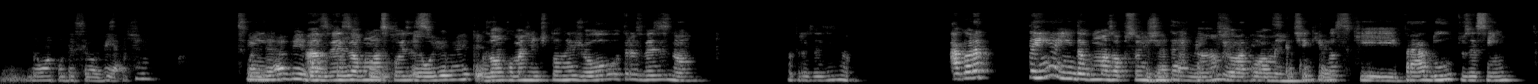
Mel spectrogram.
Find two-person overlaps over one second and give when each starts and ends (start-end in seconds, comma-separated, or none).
2.5-4.3, 11.4-13.3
